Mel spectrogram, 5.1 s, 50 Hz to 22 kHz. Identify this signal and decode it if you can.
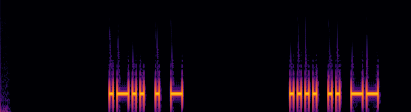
Morse code, heard as a keyed tone, about 25 wpm, 700 Hz. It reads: LET HIM
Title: 4x Word-Spacing - Sentences from Top 300 Words - 25wpm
